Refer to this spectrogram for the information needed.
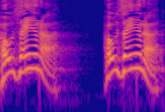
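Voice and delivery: high-pitched cheering cry; mock crowd yell. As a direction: imitate a crowd hailing someone. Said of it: "they're probably yelling".

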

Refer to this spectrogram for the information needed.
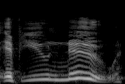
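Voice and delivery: slow, solemn words of Jesus; preacher voices Jesus' reply to the woman, slow and solemn; Jesus' slow answer. Retold or imitated. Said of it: "Jesus answers and he says".

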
